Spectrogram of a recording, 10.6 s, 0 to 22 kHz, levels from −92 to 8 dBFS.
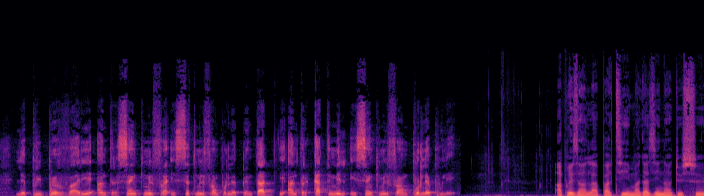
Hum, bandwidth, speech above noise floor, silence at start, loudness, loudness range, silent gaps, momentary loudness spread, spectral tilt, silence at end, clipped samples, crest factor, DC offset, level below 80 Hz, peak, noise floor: none; 16.5 kHz; 33 dB; 0.25 s; -27 LUFS; 4 LU; none; 7 LU; -4.5 dB/octave; 0 s; under 0.1%; 24 dB; under 0.1%; -54 dBFS; -4 dBFS; -60 dBFS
